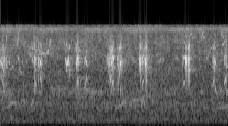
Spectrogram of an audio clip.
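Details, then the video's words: Basra reed warbler, recorded as a tutor song for other birds: harsh clustered notes in pairs and small groups, separated by short pauses, the squeaky-rasping bursts loud against soft hiss. "kicauan burung Basra Reed Warbler"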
